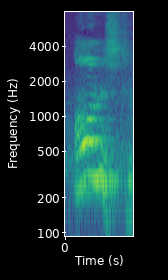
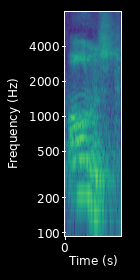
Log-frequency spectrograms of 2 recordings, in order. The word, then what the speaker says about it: honest: ولكن an honest man. يوجد لدينا H هنا تبدأ كمان بحرف الH ولكن الH هذه لا تلفظ. وهذا شيء استثنائي والاستثناءات هذه قليلة جدا الواقع ولكنها موجودة. An honest man.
